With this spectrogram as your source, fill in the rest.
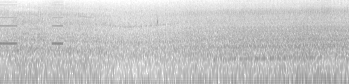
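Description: A diesel wheel loader engine rumbles steadily.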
